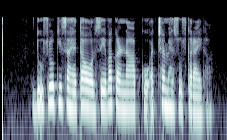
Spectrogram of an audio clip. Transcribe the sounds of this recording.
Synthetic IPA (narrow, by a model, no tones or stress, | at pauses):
d̪uːsɾõkisaɦjt̪aɔːɾseːʋakɐɾnaːpkoʔɐtːʃʰamɛɦsuːskɐɾaːeːɡaː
